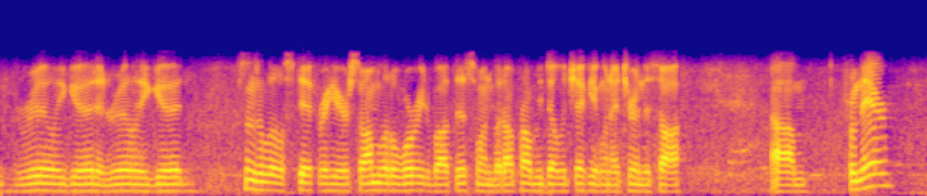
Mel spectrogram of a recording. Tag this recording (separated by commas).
Speech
